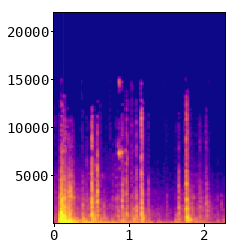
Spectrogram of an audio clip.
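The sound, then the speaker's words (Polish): A large wooden front door of a palace being opened at the main entrance, giving a few heavy clunks and scraping creaks of moderate loudness over a low rumbling background. “Otwieramy te wielkie drzwi i wchodzimy do holu”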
